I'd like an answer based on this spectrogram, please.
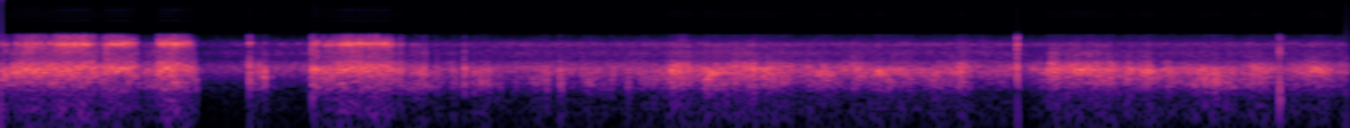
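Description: Steady whooshing Doppler noise with a fast pulsing rhythm and scraping probe sounds early on: a fetal heartbeat picked up by Doppler.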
